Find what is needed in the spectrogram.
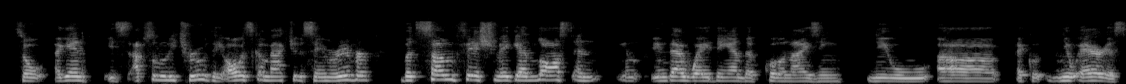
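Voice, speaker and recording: A man with a Brazilian accent speaks at a high pitch with ordinary pitch variation. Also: moderate pace. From Brazil, state of Sao Paulo. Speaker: naturalist expedition leader. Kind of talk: webinar Q&A. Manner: hesitant, many fillers and repetitions.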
